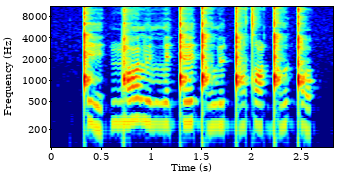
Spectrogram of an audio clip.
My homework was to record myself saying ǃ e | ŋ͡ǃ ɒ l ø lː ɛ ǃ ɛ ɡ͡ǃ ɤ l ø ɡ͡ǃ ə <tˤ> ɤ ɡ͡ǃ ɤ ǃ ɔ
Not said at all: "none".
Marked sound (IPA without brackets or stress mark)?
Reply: tˤ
